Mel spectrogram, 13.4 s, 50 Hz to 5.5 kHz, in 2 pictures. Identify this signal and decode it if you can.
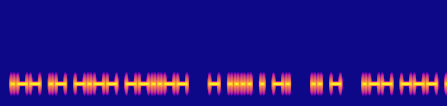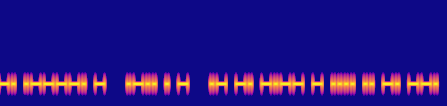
Morse code, heard as a keyed tone, about 25 wpm, 600 Hz. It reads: WAY, THEN IT WON'T LET ANYTHING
